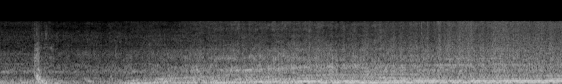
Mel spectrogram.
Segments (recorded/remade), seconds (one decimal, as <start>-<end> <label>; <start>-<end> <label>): 0.0-0.5 recorded; 0.5-3.9 remade; 3.9-5.6 recorded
